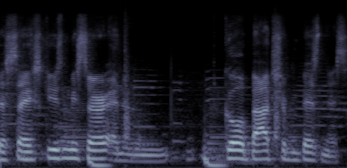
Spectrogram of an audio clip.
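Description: There is music in the background as a man speaks at a moderate pace. His pitch is fairly high, and his intonation stays fairly even. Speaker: podcast co-host. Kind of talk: casual slang, profane.

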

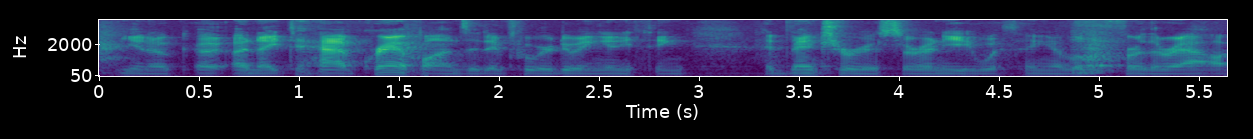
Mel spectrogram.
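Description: Against noticeable background noise, a man with a Canadian accent talks at a very fast pace in a very deep, low pitch with monotone, flat intonation. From Ontario, Canada. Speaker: podcast host. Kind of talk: casual chat. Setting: studio.

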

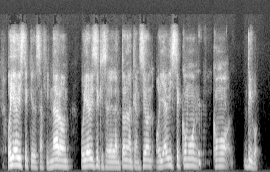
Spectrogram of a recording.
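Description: With a Mexican accent, a man talks at a fairly quick pace in a fairly high pitch, his tone dark and mellow and his intonation fairly even. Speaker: podcast host. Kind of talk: casual chat.

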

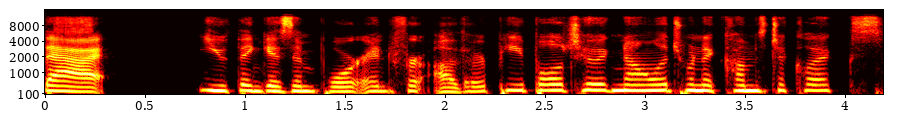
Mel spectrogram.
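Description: Delivered at a fairly quick pace with fairly even intonation, this unremarkable speaking voice sounds dry and close with no echo, on a very clean recording with a silent background. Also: woman. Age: 20s. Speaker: podcast co-host. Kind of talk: casual chat.

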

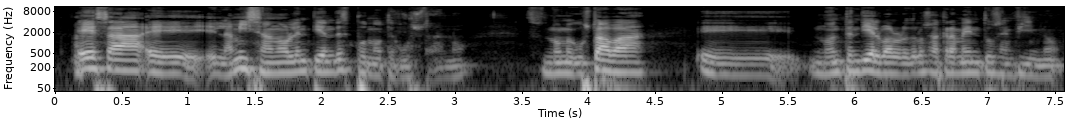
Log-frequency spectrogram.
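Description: Speaking at a moderate pace with a Mexican accent, a man uses a fairly high pitch and makes big swings in loudness. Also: ordinary pitch variation. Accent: Mexican Spanish (Jalisco). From Mexico, Guadalajara. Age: 20s. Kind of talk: radio interview, testimony.

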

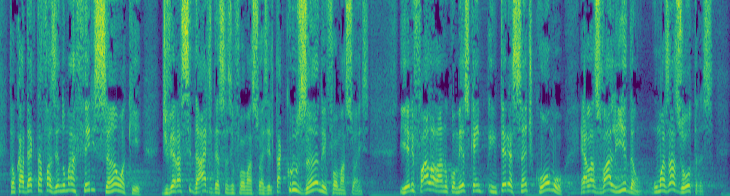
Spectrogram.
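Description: A man speaks at a fairly quick pace in a high pitch, with lively intonation. His loudness stays very even. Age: 50s. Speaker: spiritist radio program host. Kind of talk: lecture-style commentary on spiritist texts. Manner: halting, with fillers.

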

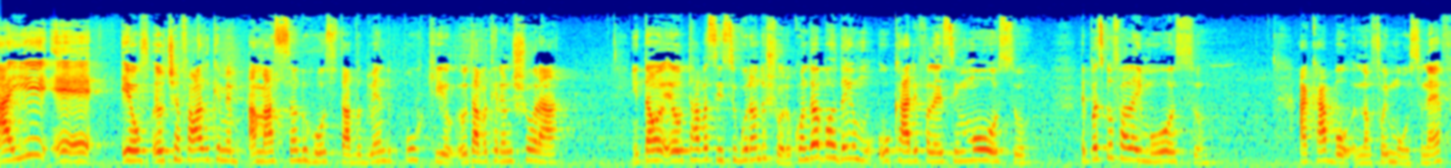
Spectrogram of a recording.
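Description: Speaking at a moderate pace, a woman uses a plain, everyday voice whose fairly high pitch varies in an ordinary way. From Brazil. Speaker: podcast co-host, office worker. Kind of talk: casual chat.

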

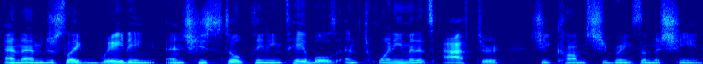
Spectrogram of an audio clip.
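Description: A man speaks in a fairly low pitch with ordinary pitch variation. The recording is very clean with a silent background and has a dry, close sound with no echo. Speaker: podcast host. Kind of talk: casual chat.

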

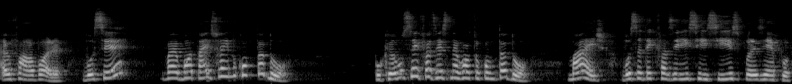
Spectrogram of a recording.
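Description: A woman with a high pitch talks at a very fast pace with very wide pitch swings and long, frequent pauses. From Rio de Janeiro, Brazil. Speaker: software developer. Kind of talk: casual chat.

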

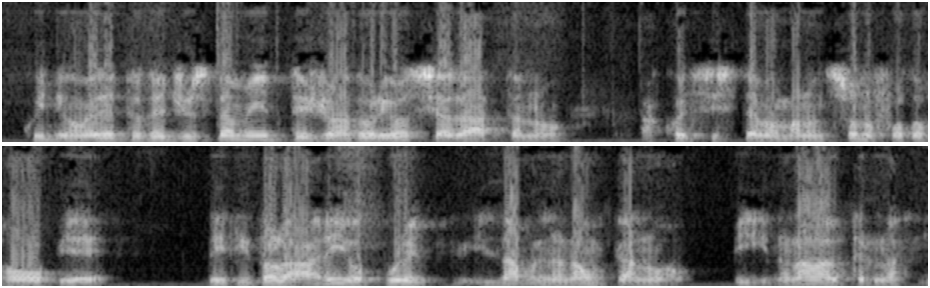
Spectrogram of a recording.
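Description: With a strong Tuscan accent, a man speaks at a fairly high pitch with ordinary pitch variation. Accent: heavy Tuscan. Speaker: football analyst. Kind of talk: casual chat.

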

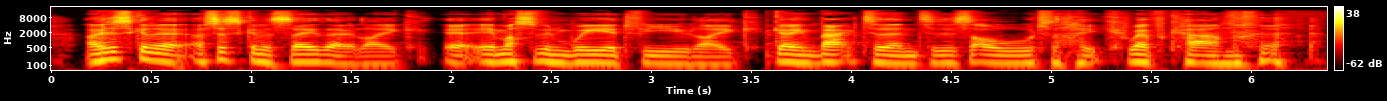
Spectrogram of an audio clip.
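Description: Using a plain, everyday voice, a man speaks fairly quickly at a medium pitch with fairly even intonation. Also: hardly any pauses. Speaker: podcast host. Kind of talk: casual chat.

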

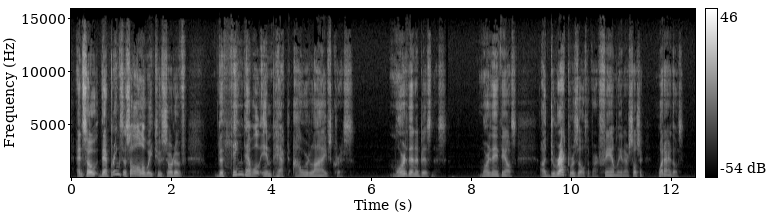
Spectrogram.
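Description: A man speaks at a fairly high pitch with very wide pitch swings. He leaves long, frequent pauses. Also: moderate pace. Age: 60s. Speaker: entrepreneur and mentor. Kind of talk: interview.

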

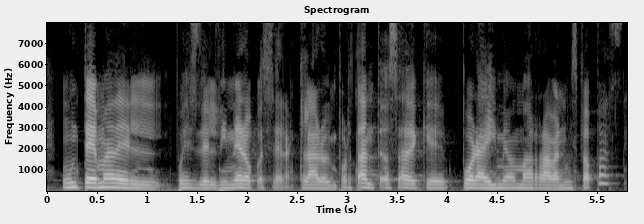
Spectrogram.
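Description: A woman talks at a moderate pace with hardly any pauses, her fairly low voice flat and monotone over noticeable background noise. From Monterrey, northern Mexico. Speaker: actress and visual artist. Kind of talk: casual chat.

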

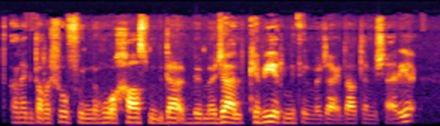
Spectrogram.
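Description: With an unremarkable speaking voice, a man of fairly high pitch talks at a moderate pace, recorded with a dry, close sound and no echo. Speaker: community co-founder and online audio room host. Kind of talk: casual panel discussion. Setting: online audio room.

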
